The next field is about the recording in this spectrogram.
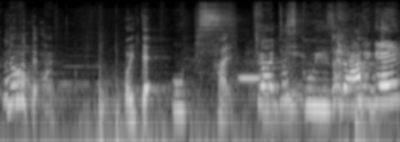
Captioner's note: speaking in Japanese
